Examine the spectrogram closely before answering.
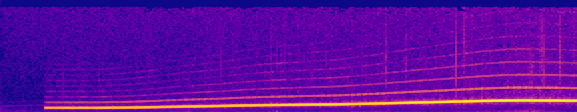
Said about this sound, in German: der Summton immer auf H, weshalb nicht auch mal auf Fis oder E, Des oder C. Dem wollte ich künstlich nachhelfen. Ich nahm also den Summton und veränderte ihn so, indem ich die Bandgeschwindigkeit dementsprechend wählte. Mal schneller, mal langsamer.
